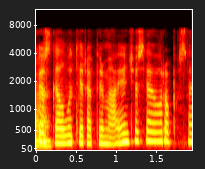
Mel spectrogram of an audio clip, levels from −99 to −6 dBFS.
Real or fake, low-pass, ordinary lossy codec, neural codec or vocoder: real; 7.2 kHz; AAC, 48 kbps; none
